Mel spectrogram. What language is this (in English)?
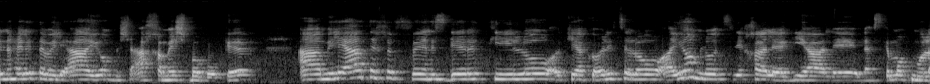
Hebrew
